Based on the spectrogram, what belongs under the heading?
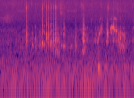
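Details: A three-month-old Java sparrow practising subsong: scattered soft chirps and ticks in loose runs, rather quiet over a faint low background hum.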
